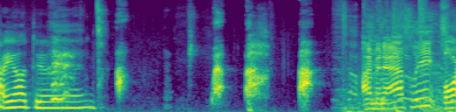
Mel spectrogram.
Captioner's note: Katya stammers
